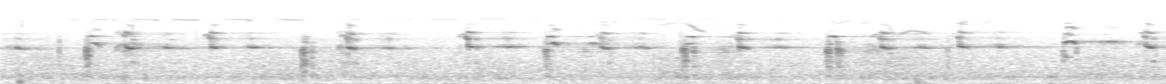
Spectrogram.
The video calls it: Peregrine Falcon All Sounds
